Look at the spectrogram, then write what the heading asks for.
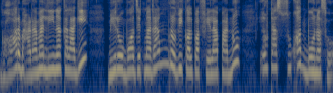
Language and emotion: Nepali, surprised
